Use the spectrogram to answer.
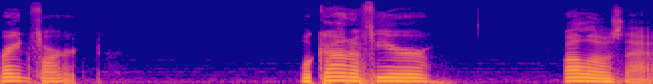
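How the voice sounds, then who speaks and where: With music in the background, a woman speaks with fairly even intonation. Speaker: tarot reader. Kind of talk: tarot reading monologue.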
